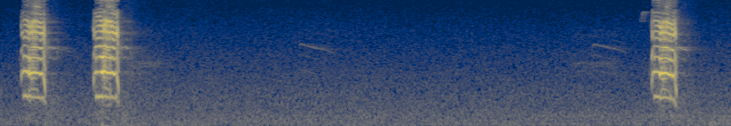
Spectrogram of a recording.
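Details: Blue jay excited by a ripe banana gives two quick harsh, buzzy calls in succession, then silence for several seconds before a third matching rasp.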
